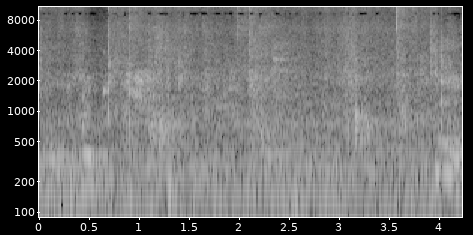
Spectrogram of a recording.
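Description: People talking in a room, with a few light clicks scattered through.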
